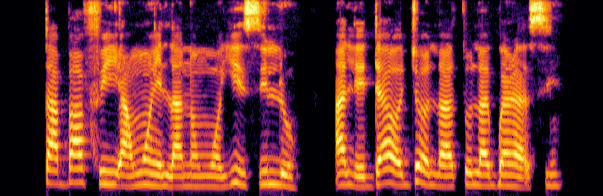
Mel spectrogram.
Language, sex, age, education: Yoruba, female, 15-29, secondary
